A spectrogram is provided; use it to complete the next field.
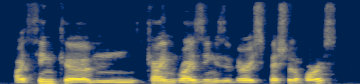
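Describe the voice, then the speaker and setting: A man with a French accent, fairly high in pitch, fairly slow in pace and fairly even in intonation. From France. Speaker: jockey. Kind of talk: interview. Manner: halting, many repeated words.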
